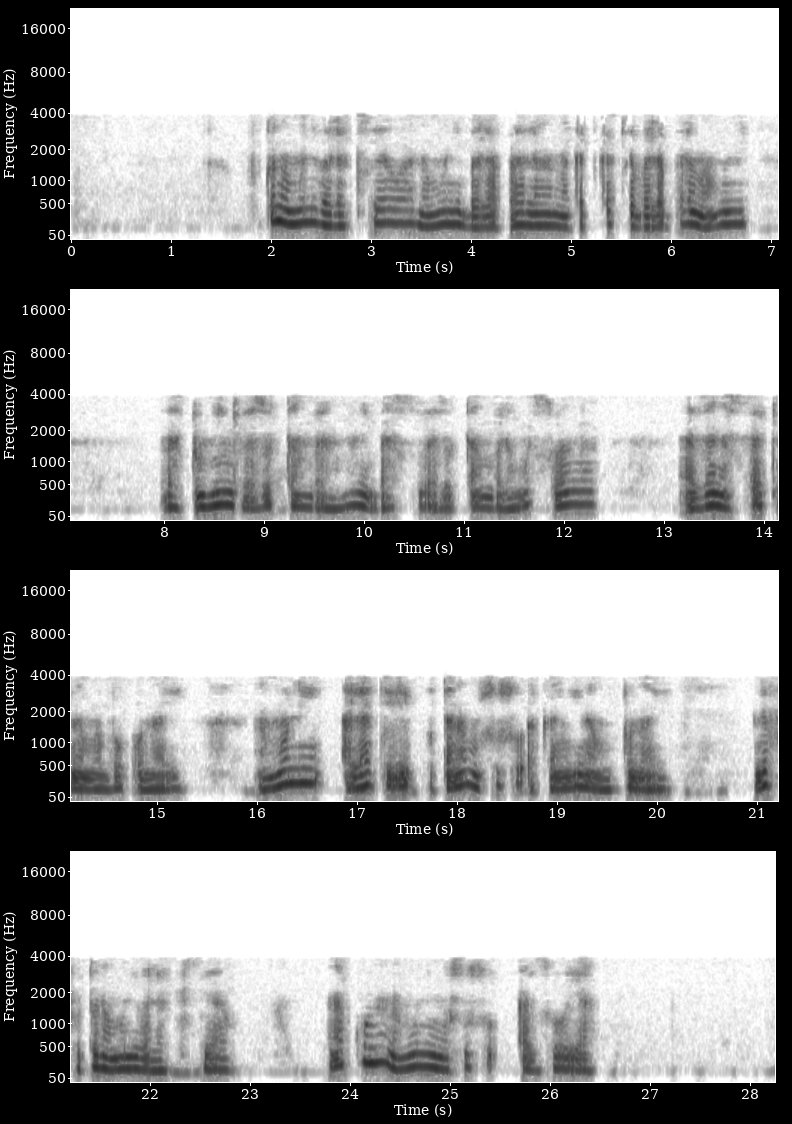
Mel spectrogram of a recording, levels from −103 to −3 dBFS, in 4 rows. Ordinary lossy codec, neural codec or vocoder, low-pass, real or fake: AAC, 16 kbps; none; 7.2 kHz; real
